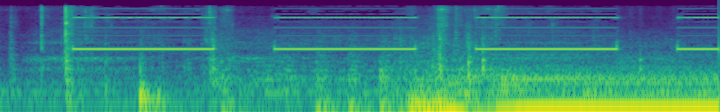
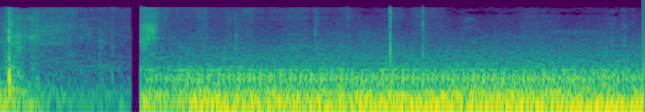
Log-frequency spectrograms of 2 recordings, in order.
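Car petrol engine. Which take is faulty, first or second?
second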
